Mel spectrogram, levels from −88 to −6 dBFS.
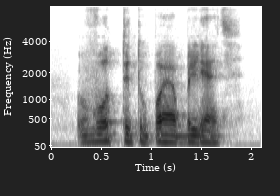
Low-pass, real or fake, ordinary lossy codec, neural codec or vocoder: none; fake; none; codec, 16 kHz, 4 kbps, FunCodec, trained on LibriTTS, 50 frames a second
